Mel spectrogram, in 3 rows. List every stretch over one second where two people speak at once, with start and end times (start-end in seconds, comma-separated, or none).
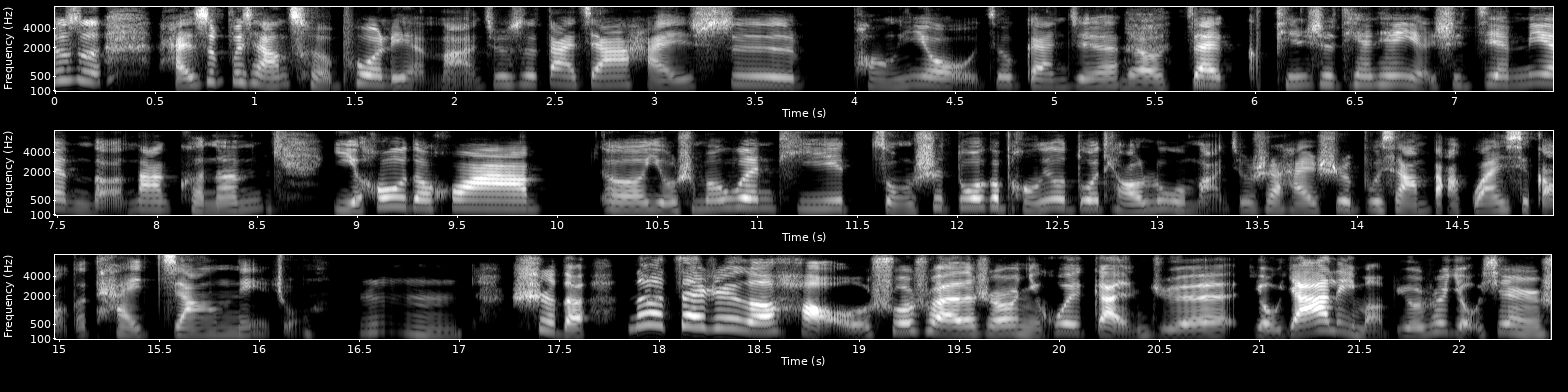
none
